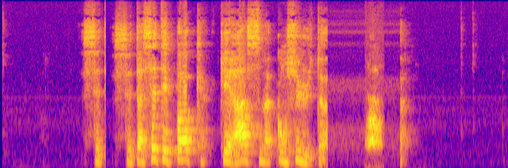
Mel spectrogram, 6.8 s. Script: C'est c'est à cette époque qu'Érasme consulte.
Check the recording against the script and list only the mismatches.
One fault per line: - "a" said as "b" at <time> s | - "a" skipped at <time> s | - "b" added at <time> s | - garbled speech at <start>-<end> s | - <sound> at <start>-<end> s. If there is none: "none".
- bark at 4.9-5.1 s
